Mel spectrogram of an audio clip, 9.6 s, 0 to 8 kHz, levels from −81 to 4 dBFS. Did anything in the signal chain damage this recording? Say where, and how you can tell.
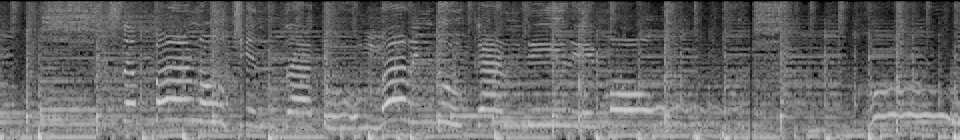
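Yes, at the network stage: short concealed packet loss. Brief smears appear at 2.42 to 2.48 s and 7.49 to 7.55 s, heard over the call path's 8 kHz band limit. About 30 ms went missing each time. The receiver extended the preceding sound, then blended back.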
